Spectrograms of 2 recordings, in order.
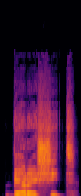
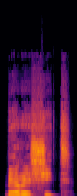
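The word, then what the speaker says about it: בראשית: and those are pronounced beresit beresit. So, not very pleasant. Sounds kind of like bury something unpleasant, but there it is.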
